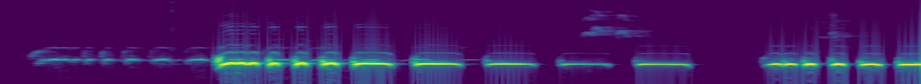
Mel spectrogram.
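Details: Local zebra dove lure call: soft, slightly higher ticking notes lead into loud stuttering coos, then drawn-out level notes, a pause, and another quick stuttering run, all clean and close.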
